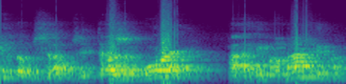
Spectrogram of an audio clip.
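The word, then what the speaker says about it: πάθημα: Pathima, Mathima. It rhymes.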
